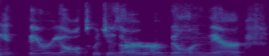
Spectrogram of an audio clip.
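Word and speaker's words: Therriault: to pronounce his name because I know it's French. So I was saying it Theriault, which is our villain there, but I believe it's Tarot.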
